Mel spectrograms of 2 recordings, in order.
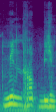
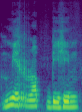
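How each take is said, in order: First: The n sound is pronounced before the r. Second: The n sound merges into a doubled r. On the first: The speaker calls it wrong. "tidak boleh dibaca" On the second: The speaker calls it right. "harus dimasukkan suara nun mati tersebut kepada huruf ra"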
